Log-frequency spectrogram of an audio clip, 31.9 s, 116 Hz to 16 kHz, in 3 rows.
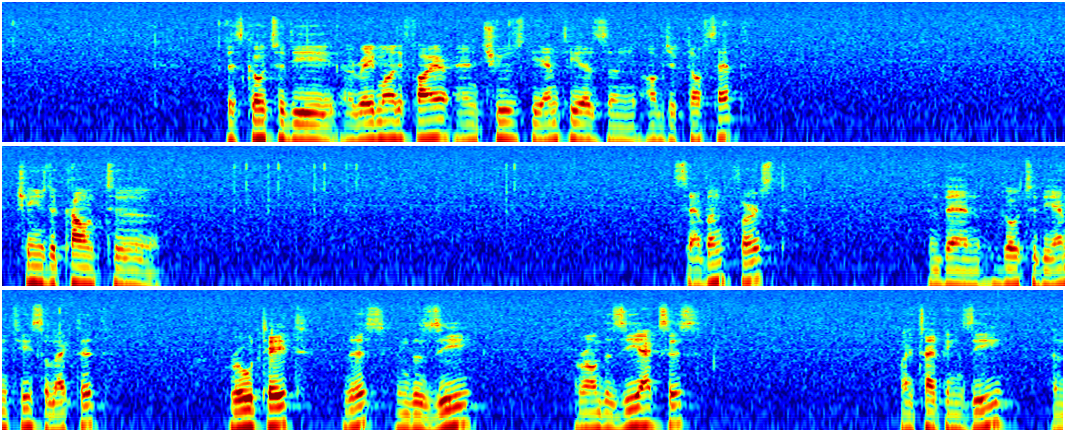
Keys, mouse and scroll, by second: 2.1 click, 4.8-7.9 drag, 12.9-17.5 drag, 21.5 click, 23.7 r.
